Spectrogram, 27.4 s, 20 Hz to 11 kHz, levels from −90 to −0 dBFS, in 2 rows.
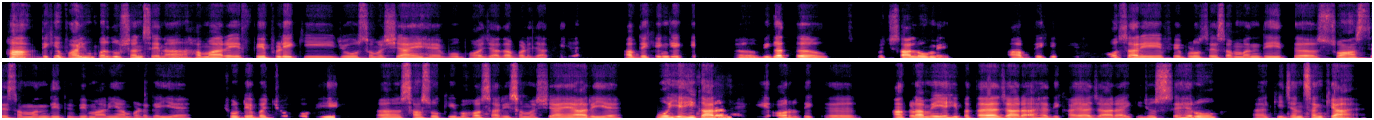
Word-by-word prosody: हाँ, 195 -2 +8
देखिए, 180 +7 -2
वायु 155 - +2
प्रदूषण 195 -1 -2
से 140 -10 -5
ना 120 - -7 0.2
हमारे 160 +3 +2
फेफड़े 160 +2 +2
की 170 -2 -9
जो 150 -1 -4
समस्याएँ 145 0 -2
हैं, 135 0 -6
वो 140 +1 -11
बहुत 135 +2 -6
ज़्यादा 135 0 -4
बढ़ 125 -2 -9
जाती 115 -3 -13
हैं। - - -17 0.5
आप 170 - +4
देखेंगे 175 +1 -2
कि 175 - -16 0.4
अ, - - -3
विगत 155 - +5
कुछ 155 0 0
सालों 145 +1 +7
में, 135 - -2 0.7
आप 170 +1 0
देखेंगे 175 - -9 0.3
बहुत 200 -1 -4
सारे 165 -1 +2
फेफड़ों 155 0 -3
से 150 -1 -5
संबंधित, 140 0 -4 0.3
श्वास 155 +2 -1
से 155 - -6
संबंधित 135 -1 -8
बीमारियाँ 130 0 -8
बढ़ 125 0 -12
गई 125 0 -9
हैं, 125 +1 -9 0.4
छोटे 165 +1 -1
बच्चों 155 - -5
को 460 - -9
भी 155 - 0 0.4
अ, 145 0 -2
साँसों 150 +2 -3
की 155 0 -9
बहुत 150 +1 -3
सारी 145 0 -6
समस्याएँ 140 -1 -3
आ 130 0 +6
रही 130 -1 -2
हैं। 130 +1 -4 0.4
वो 230 +1 +7
यही 205 -1 +6
कारण 170 -5 +8
है - - -23
कि 180 - -15
और 195 +1 0
एक 85 - -8 0.4
आँकड़ा 185 +4 +6
में 190 -1 +1
यही 175 +1 +2
बताया 155 0 +7
जा 145 -3 +5
रहा 140 - +2
है, 150 +2 -3
दिखाया 140 0 -3
जा 135 -2 -2
रहा 140 +3 -2
है 175 - -5
कि 210 - -19
जो 220 - -7
शहरों 205 +7 0 0.4
अ, - - -9
की 175 - -11
जनसंख्या 145 -2 +2
है, - - -6
150 Hz, 170 wpm, -23 LUFS, 140-170 Hz, 0.7 s, हाँ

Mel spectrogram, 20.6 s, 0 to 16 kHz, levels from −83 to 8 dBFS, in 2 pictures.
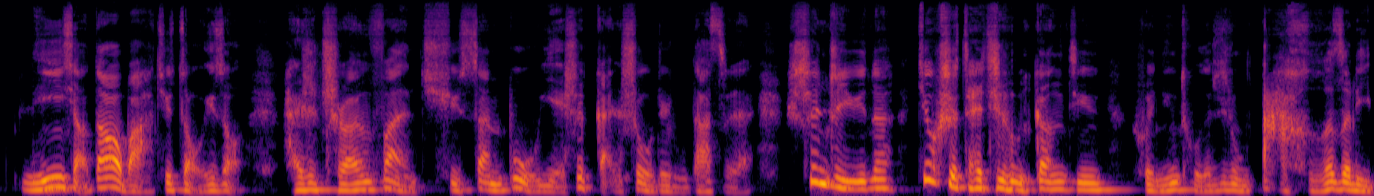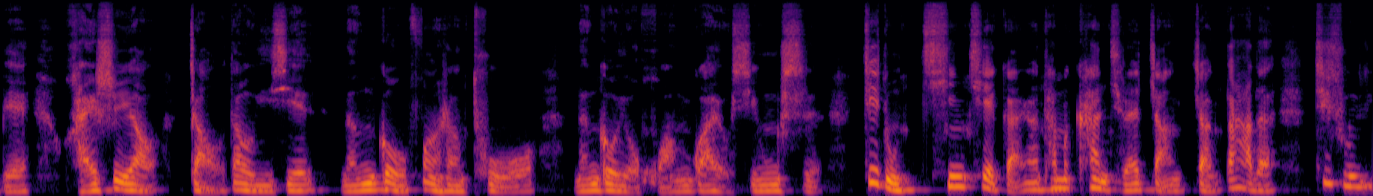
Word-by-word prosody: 林 130 +1 +4
荫 185 - +6
小 175 - 0
道 175 +1 +7
吧， - - -1
去 130 - -2
走 120 -5 -3
一 115 - -1
走， 120 +2 -5 0.3
还 120 - -1
是 125 +1 +3
吃 125 0 0
完 125 +4 +4
饭 130 - -1
去 120 - -6
散 120 0 -1
步， 100 -4 0
也 100 -3 -6
是 - - -2
感 - - -6
受 - - -2
这 105 +1 -6
种 85 -4 -13
大 95 +2 -4
自 95 - -9
然。 - - -12 0.3
甚 270 -3 +6
至 175 -8 +5
于 140 -1 +6
呢， 160 0 +2 0.2
就 315 -2 +4
是 200 -8 +6
在 160 -2 +4
这 160 0 +4
种 140 -2 +5
钢 140 -2 +3
筋 130 -1 +2 0.2
混 115 -5 -3
凝 120 +5 +2
土 125 -5 -5
的 100 - -5
这 115 +4 -6
种 115 -4 -1
大 - - +1
盒 110 +7 0
子 135 0 +6
里 110 -5 +2
边 95 +1 -6 0.2
还 120 - -1
是 125 +4 +2
要 120 -3 +1 0.2
找 - - -3
到 115 0 -1
一 105 -1 -4
些 110 +3 -2 0.2
能 105 +4 +1
够 125 -7 +1
放 125 -1 -3
上 105 -2 -3
土， 100 -1 -7 0.2
能 105 +3 -2
够 115 -3 +1
有 95 - -6
黄 95 +4 -8
瓜 105 +1 -3
有 110 - -8
西 110 - -6
红 110 +1 -1
柿， 105 -3 -5 0.3
这 260 -2 +3
种 125 - +3
亲 190 +9 +1
切 180 -6 0
感 - - -4
让 130 0 -3
它 135 +5 -4
们 160 0 0
看 160 -5 +1
起 130 -2 -7
来 120 - 0
长 110 -4 -5
长 125 - -3
大 160 +4 -2
的， 105 -1 -4 0.3
这 260 - -3
种 215 -6 -2
120 Hz, 250 characters per minute, -24 LUFS, 105-140 Hz, 0.3 s, 道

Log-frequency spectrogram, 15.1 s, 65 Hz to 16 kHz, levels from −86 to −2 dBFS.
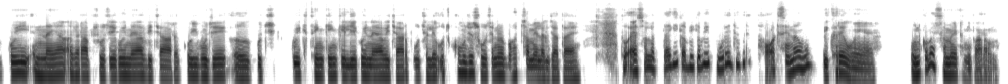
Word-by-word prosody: कोई 135 0 +4
नया 115 +1 +2
अगर 120 0 -1
आप 115 - +1
सोचिए 115 0 0
कोई 120 +1 +2
नया 115 0 +3
विचार 100 -2 -1
कोई 115 0 +2
मुझे 115 +1 +2
अ, - - -2 0.5
कुछ 115 - -5 0.3
क्विक 125 0 +1 0.2
थिंकिंग 115 0 +1
के 115 - +2
लिए 110 0 +2
कोई 120 -1 +3
नया 110 0 +3
विचार 110 0 0
पूछ 110 0 -6
ले, 110 +1 +1
उसको 135 +3 -4
मुझे 135 0 +2
सोचने 120 -1 -1
में 120 -1 +3
बहुत 115 +2 -4
समय 105 -1 +2
लग 100 -1 +1
जाता 95 -1 0
है। 100 +1 -2 0.7
तो - - +1
ऐसा 155 - -2
लगता 175 -2 -1
है - - +2
कि 250 - +3
कभी-कभी 200 +4 +2
पूरे 180 +8 +2
जो 240 +1 -2
मेरे 270 +2 -4 0.2
थॉट्स - - -2
हैं 135 - +3
ना 170 +4 +4
वो 190 +3 +3 0.2
बिखरे 140 +5 +2
हुए 95 -7 +2
हैं, 85 -1 -3 0.6
उनको 125 +3 +2
मैं 240 -2 +4
समेट 120 -1 +3
नहीं 90 -2 -4
पा - - -1
रहा - - -5
हूँ। - - -15
115 Hz, 210 wpm, -21 LUFS, 110-135 Hz, 0.7 s, कोई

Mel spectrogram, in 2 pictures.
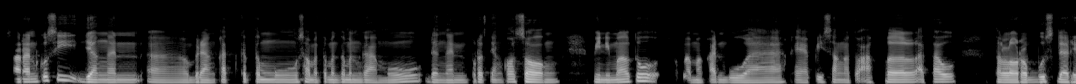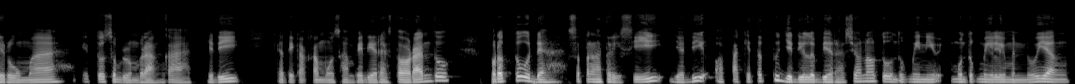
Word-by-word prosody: saranku 120 +7 +2
sih 195 -6 -1
jangan, 105 -2 +1
eee, 100 -2 -4
berangkat 105 +1 -1
ketemu 110 -1 -1
sama 110 -2 0
teman-teman 105 0 -1
kamu, 105 +8 -1
dengan 100 -3 -3
perut 110 - -1
yang 105 - -5
kosong. 115 -3 +4 0.4
Minimal 110 +1 +2
tuh, 160 -1 +5 0.3
coba - - -6
makan 105 +1 -2
buah, 100 +1 0
kayak 105 -2 -4
pisang 110 -1 -3
atau - - -6
apel 110 0 +3
atau, 120 +1 0 0.4
telur 105 -2 +5
rebus 110 +3 +1
dari 110 -2 +3
rumah, 105 +3 0 0.2
itu 125 0 -3
sebelum 105 -4 -2
berangkat. 100 -1 -2 0.2
Jadi, 120 +7 +2 0.3
ketika - - -4
kamu 105 0 -3
sampai 105 -1 -3
di 105 - +2
restoran 105 +5 +3
tuh, 180 0 +3 0.4
perut 130 +2 +5
tuh 185 -3 +6
udah 110 -1 0
setengah 120 -1 -1
terisi, 115 - 0
jadi 120 +8 0
otak 115 +1 -6
kita 145 - -3
tuh 200 - +2
jadi 115 -5 +4
lebih 115 +1 +3
rasional 140 +7 -1
tuh, 130 -1 +2
untuk 110 - -3
miniu 115 -1 0 0.2
untuk 115 -1 -2
milih 110 -1 +1
menu 105 +2 -2
yang, 120 -4 +4
110 Hz, 155 wpm, -24 LUFS, 105-120 Hz, 0.4 s, tuh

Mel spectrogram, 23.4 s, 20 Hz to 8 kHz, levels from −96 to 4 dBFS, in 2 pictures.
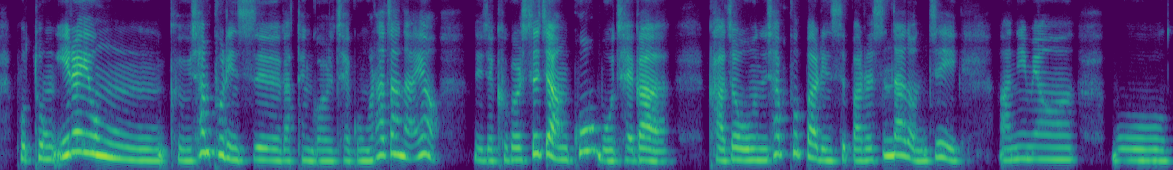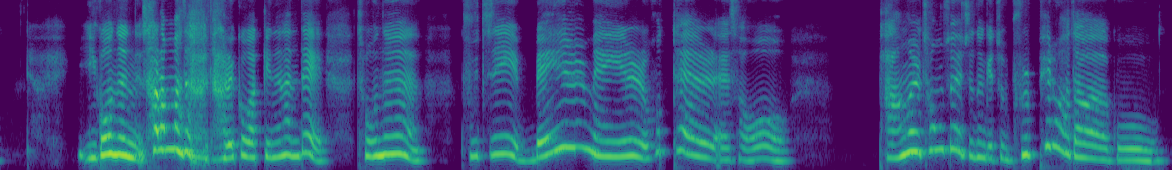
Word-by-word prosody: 보통 220 0 -4
일회용 265 - +5
그 190 -2 -5
샴푸, 335 - +1
린스같은 195 -3 -3
걸 185 0 -5
제공을 190 +1 -5
하잖아요. 290 -1 +1 0.3
근데 215 - -9
이제 195 0 -5
그걸 210 +1 -4
쓰지 305 +8 +2
않고 265 - +1
뭐 190 0 -1
제가 195 -2 0 0.4
가져온 200 -1 -1
샴푸바, 310 -1 -3
린스바를 195 0 -4
쓴다든지. 225 -4 0 0.4
아니면 215 0 -6 0.3
뭐 195 -1 -4 0.9
이거는 280 0 +7
사람마다 375 -2 +5 0.2
다를 235 0 0
것 280 - -3
같기는 250 +1 -2
한데 290 - -1 0.3
저는 275 -7 +2 0.3
굳이 280 0 -4
매일매일 280 - 0
호텔에서 220 - -7 0.9
방을 295 +9 +2
청소해 385 0 -5
주는 255 -4 -5
게 225 - -7
좀 220 -3 -11
불필요하다고 225 - -3
235 Hz, 240 characters per minute, -24 LUFS, 200-295 Hz, 0.9 s, 이거는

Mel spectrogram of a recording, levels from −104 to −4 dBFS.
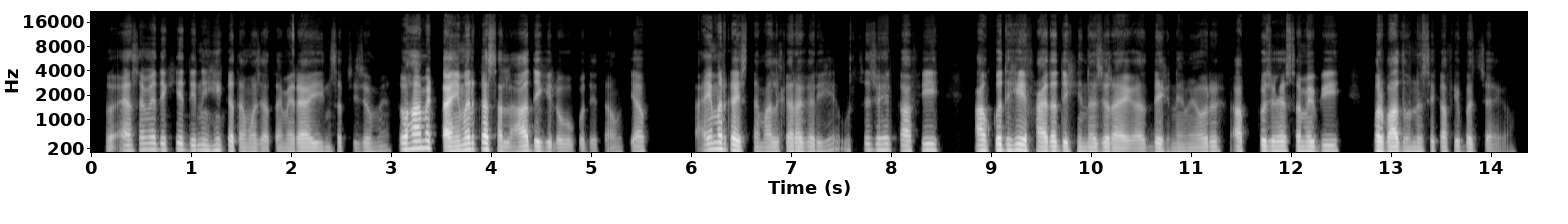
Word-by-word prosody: तो - - -8
ऐसे 145 +3 -4
में 175 +1 -1
देखिए 165 0 -3
दिन 150 0 -5
ही 150 +1 -2
खत्म 125 -3 -2
हो 115 - -6
जाता 110 0 -9
है 110 - -12
मेरा 115 0 -1
इन 120 0 -3
सब 115 +2 -11
चीज़ों 115 0 -10
में। 130 +3 -16
तो 175 - +5
हाँ, 200 +2 +8
मैं 210 - +4
टाइमर 150 +7 +7
का 180 +1 +6
सलाह 130 -3 -1
देखिए 125 -2 -1
लोगों 110 -1 -7
को 110 - -13
देता 105 +2 -18
हूँ 115 +1 -16
कि - - -8
आप 130 - -5 0.5
टाइमर 175 +3 +3
का 160 -2 +6
इस्तेमाल 120 -2 -1
करा 125 +1 +2
करिए। 125 +5 -7
उससे 165 -2 -13
जो 160 0 -4
है 165 - 0
काफ़ी 150 +3 -1 0.4
आपको 150 +2 +5
देखिए 155 0 +5
फायदा 130 +1 +4
देखिए 125 -1 -2
नज़र 120 0 -1
आएगा 105 0 -1
देखने 110 0 -5
में 110 +1 -10
और 120 +2 -4 0.2
आपको 130 +2 -1
जो 135 -1 0
है 135 - +3
समय 130 0 0
भी 140 -1 -1 0.4
बर्बाद 125 -1 +6
होने 120 0 -4
से 125 +3 -10
काफ़ी 130 +1 -7
बच 120 -3 -6
जाएगा। 105 +2 -14
130 Hz, 240 wpm, -24 LUFS, 120-150 Hz, 0.5 s, हाँ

